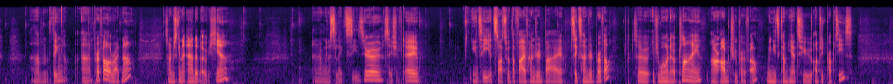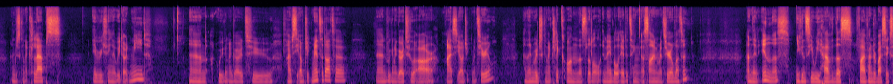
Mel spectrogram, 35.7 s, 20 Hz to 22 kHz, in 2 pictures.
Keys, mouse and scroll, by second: 0.0-0.4 middle drag, 0.7 shift+middle click, 1.6 KP_7, 2.3 scroll up 2, 3.2 shift+right click, 5.1-5.8 shift+middle drag, 6.4-7.3 drag, 7.9 shift+a, 8.4-8.9 middle drag, 9.2 click, 9.6 shift+middle drag, 10.0 middle drag, 10.8 shift+middle click, 16.3 click, 17.0-18.7 scroll up 6, 18.1-18.7 drag, 19.4-20.2 drag, 26.6 click, 27.4-29.7 scroll down 3, 31.2 click, 32.2 scroll down 2.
